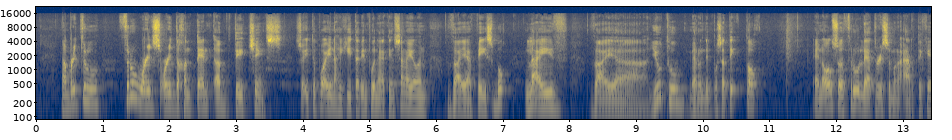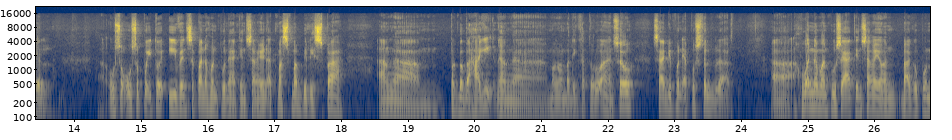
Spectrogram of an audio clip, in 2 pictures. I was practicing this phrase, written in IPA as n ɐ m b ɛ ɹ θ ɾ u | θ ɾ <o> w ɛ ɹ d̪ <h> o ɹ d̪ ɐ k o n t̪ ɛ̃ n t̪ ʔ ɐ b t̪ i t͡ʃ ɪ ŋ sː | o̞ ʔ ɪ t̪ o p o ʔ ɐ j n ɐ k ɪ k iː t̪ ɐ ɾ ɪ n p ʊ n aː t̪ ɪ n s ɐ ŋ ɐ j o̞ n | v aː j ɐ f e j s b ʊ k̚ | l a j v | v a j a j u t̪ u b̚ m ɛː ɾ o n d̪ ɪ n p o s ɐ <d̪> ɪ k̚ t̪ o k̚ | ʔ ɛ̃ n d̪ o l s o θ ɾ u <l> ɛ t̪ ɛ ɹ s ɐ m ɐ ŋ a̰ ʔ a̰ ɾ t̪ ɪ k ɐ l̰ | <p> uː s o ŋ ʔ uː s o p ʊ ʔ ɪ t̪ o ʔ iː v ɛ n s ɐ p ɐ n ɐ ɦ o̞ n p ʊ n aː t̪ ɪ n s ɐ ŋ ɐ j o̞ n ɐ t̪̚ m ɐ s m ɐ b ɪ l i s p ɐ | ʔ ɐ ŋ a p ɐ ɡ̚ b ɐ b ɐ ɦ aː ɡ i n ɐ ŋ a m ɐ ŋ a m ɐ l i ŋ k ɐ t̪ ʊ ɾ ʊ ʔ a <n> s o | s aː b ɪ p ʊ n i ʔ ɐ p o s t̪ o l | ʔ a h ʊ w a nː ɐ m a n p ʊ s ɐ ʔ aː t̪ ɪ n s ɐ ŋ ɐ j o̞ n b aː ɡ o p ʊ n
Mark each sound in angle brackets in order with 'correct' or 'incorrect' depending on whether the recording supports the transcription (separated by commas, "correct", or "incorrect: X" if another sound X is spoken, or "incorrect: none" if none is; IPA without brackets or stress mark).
incorrect: u, incorrect: s, incorrect: t̪, correct, incorrect: ʔ, correct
